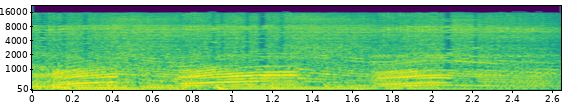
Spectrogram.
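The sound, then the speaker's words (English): A string trimmer's small engine drones loudly and alone in a buzzy, chainsaw-like whine, its pitch surging up and easing back down a couple of times. “There it is, the whippersnipper.”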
